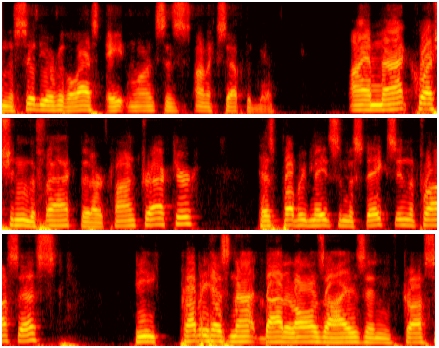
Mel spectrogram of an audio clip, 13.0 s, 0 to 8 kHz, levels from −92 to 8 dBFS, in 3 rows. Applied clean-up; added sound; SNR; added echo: neural mask model DeepFilterNet 3.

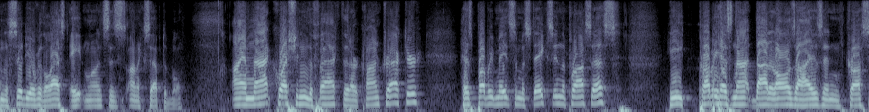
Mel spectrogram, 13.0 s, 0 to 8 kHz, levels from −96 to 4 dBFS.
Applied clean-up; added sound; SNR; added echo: none; none; none; none.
